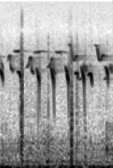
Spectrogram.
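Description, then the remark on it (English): Crossbill calls, recorded on the way down a hill: a quick series of sharp, high chip notes, roughly eight or nine in a second and a half, over a steady low rumble, with a few soft clicks between them. “So recording, I'm on my way down the hill and I've met up with crossbills, perhaps the same birds as before.”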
